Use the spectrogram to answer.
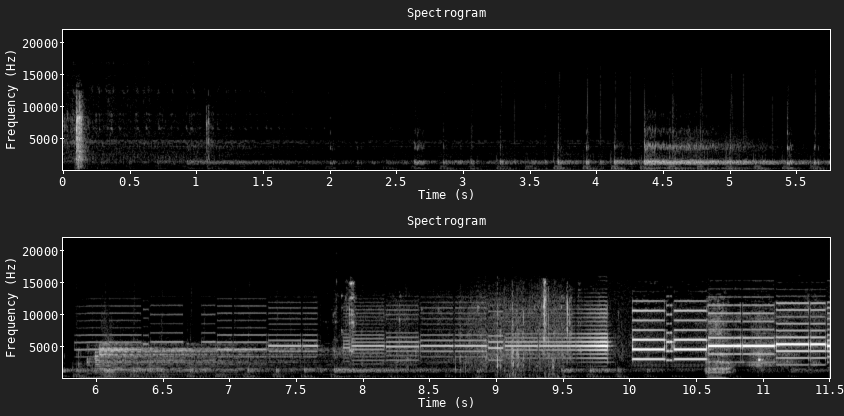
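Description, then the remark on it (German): A shop telephone on a desk rings during an outgoing call. Its ringtone plays over a steady engine-like hum, with bright electronic tones building from midway and growing louder toward the end; no one speaks. “Zum Glück stand das Ladentelefon auf dem Schreibtisch von Herrn Andresen.”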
